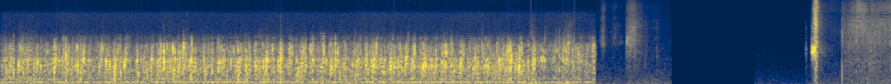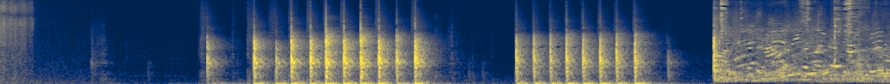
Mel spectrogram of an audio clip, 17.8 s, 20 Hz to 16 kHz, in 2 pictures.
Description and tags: Uploaded 4 sounds for a blog post.
I only put them together in audacity for a blog post for a class. Under fair use of being a student.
